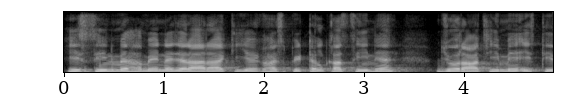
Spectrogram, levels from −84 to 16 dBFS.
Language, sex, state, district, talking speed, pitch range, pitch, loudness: Hindi, male, Jharkhand, Ranchi, 220 wpm, 165-185 Hz, 175 Hz, -15 LUFS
